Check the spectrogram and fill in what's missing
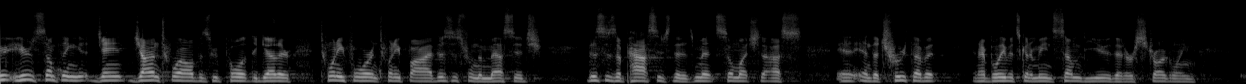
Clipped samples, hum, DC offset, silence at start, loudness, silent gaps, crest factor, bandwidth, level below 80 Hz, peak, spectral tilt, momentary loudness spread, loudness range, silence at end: under 0.1%; none; under 0.1%; 0 s; -35 LUFS; none; 22 dB; 16 kHz; -84 dBFS; -14 dBFS; -6 dB/octave; 10 LU; 4 LU; 0.5 s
